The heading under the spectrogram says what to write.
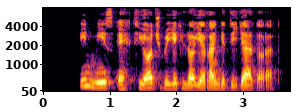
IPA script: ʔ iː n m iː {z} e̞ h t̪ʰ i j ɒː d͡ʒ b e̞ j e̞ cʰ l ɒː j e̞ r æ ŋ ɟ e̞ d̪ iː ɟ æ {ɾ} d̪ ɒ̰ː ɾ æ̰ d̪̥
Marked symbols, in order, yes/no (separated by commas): yes, yes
